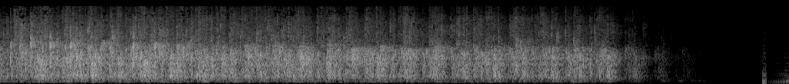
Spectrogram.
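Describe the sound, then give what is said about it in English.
An audience bursts into sustained, dense applause for a panel of speakers, steady and loud for about six seconds before fading out quickly, followed by a brief click near the end. “Let's give them a great round of applause for their dedication and their leadership, and they continue.”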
